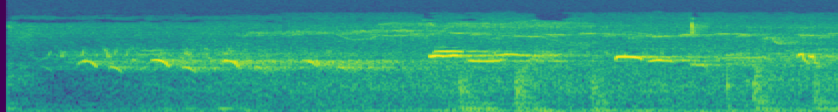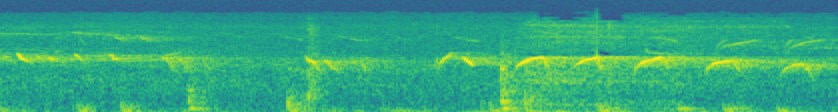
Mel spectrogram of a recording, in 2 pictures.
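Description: Faint birdsong: small birds repeating short chirps and whistles, with a few faint knocks among them.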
